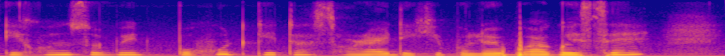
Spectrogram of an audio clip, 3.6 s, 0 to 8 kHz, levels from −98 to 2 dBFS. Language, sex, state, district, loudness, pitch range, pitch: Assamese, female, Assam, Kamrup Metropolitan, -23 LUFS, 225-255 Hz, 235 Hz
